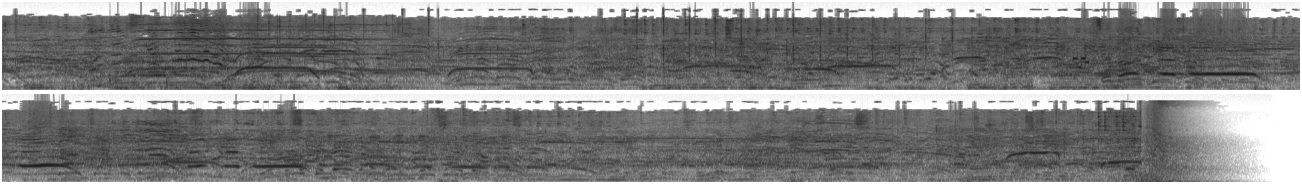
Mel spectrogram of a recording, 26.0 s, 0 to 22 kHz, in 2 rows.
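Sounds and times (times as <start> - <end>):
people talking and calling out: 0.0 - 24.4.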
